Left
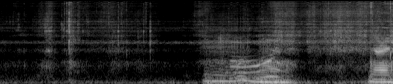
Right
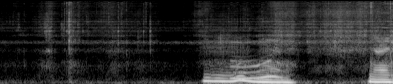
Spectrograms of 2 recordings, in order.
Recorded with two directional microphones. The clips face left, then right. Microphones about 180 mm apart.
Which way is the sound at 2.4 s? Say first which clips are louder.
Right 12 dB; 25° right (ahead or behind).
